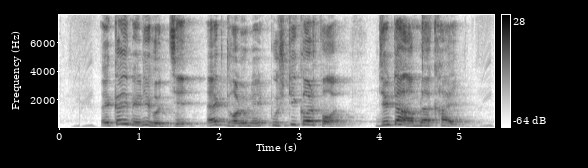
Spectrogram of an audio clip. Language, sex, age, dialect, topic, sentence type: Bengali, male, 31-35, Standard Colloquial, agriculture, statement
